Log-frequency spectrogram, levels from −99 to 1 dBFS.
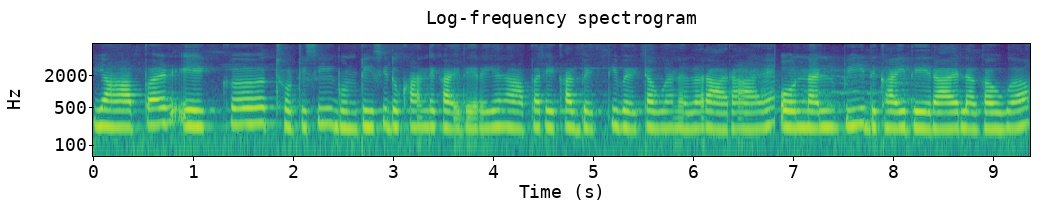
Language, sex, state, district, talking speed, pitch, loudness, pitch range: Hindi, female, Bihar, Saharsa, 190 wpm, 220 Hz, -16 LUFS, 210-225 Hz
